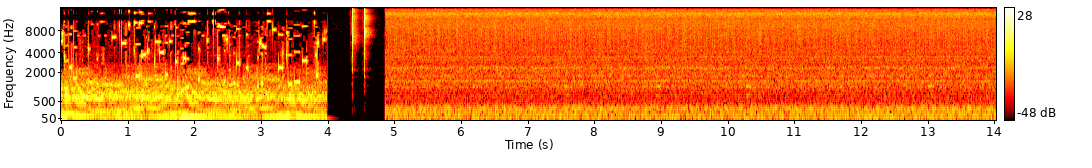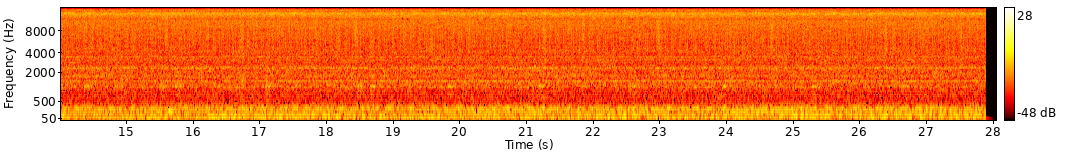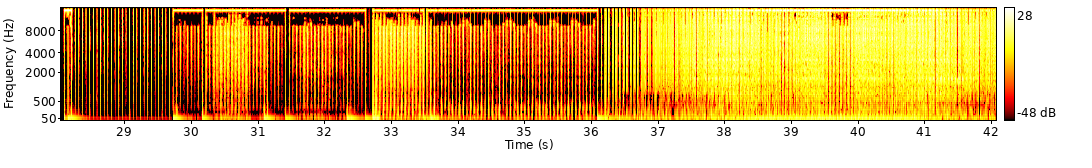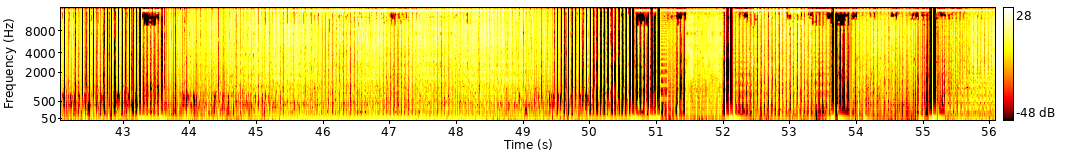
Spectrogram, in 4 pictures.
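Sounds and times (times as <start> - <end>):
low electronic hum: 0.0 - 4.0, 29.8 - 56.0
noisy electronic glitch texture: 0.0 - 4.0, 28.1 - 56.0
sharp clicks: 4.4 - 4.7, 28.1 - 56.0
short electronic beeps: 28.1 - 56.0.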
